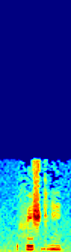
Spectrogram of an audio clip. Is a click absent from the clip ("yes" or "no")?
yes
